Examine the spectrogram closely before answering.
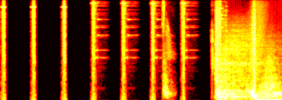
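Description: Quick electronic ticks count down rapidly.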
